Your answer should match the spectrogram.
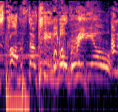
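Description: A man rapping over a hip-hop beat, with a deep bass hit near the start.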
